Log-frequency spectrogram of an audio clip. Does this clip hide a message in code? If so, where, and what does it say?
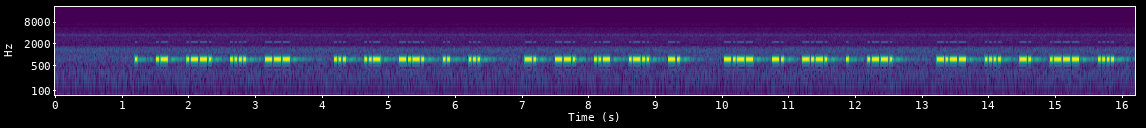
Yes: Morse code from 1.1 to 15.9 s, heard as a keyed tone, machine-sent, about 36 wpm, spaced as for 21 wpm, 760 Hz, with room echo. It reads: EAPHO SUCIS NGULN YNCEP YHNJH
